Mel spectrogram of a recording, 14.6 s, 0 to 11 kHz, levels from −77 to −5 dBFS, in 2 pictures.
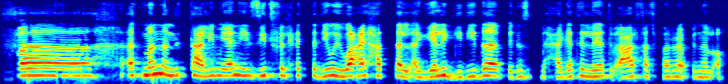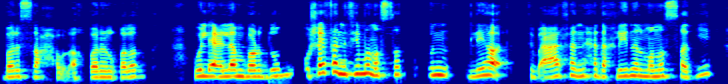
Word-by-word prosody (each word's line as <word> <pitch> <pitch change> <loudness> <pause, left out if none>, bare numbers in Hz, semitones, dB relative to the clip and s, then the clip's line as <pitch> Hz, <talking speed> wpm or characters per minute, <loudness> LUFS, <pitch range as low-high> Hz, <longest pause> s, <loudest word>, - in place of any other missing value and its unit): فأتمنى 245 +2 +3
إن 245 -1 +1
التعليم 240 -2 +2
يعني 235 +2 +2
يزيد 240 +1 -2
في 250 0 -4
الحتّة 240 0 -5
دي 225 +2 -2
ويوعّي 230 0 +5
حتّى 230 -1 0
الأجيال 200 +2 +1
الجديدة 225 +1 +2
بنس 200 +2 -8
بحاجات 205 +2 -5
اللي 210 -2 0
هي 215 - +1
تبقى 200 -3 0
عارفة 210 +2 0
تفرَّق 205 -1 -4
بين 195 0 -7
الأخبار 195 +1 -5
الصح 200 -3 -7
والأخبار 190 +2 -5
الغلط، 195 +2 -6 0.3
والإعلام 215 0 +4
برضه، 215 +5 -2
وشايفة 325 +9 +3
إن 290 -3 +3
في 295 +1 -1
منصّات 275 -3 0
تكون 255 0 -3
ليها 250 - +1 0.2
تبقى 195 -3 -1
عارفة 225 +2 -1
إن 225 -1 -4
إحنا 235 0 -5
داخلين 215 +3 -3
المنصّة 220 0 -2
دي 260 +10 -11
225 Hz, 160 wpm, -21 LUFS, 210-245 Hz, 0.3 s, ويوعّي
